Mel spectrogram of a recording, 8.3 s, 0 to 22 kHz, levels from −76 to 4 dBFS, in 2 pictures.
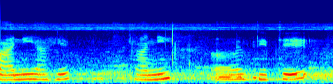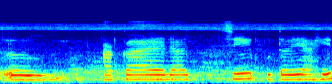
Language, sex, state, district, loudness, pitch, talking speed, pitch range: Marathi, female, Maharashtra, Washim, -14 LUFS, 230 Hz, 65 wpm, 225-250 Hz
